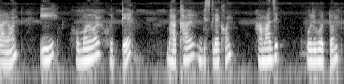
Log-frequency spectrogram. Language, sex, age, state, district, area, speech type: Assamese, female, 18-30, Assam, Charaideo, urban, spontaneous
